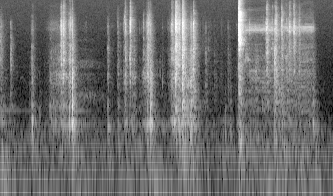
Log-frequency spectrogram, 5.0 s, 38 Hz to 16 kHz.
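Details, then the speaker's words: Sony UVW-1200P Betacam SP player loading a large Betacam tape: clicks, clunks and brief motor whirs, then a high whine and silence. The reel spools apparently did not move out, so it seems not to detect tape size, and the source of an odd noise is unknown. "is it not detecting the tape size properly that's odd isn't it no it's not right hmm not one thing it's another it's also making an odd noise"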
